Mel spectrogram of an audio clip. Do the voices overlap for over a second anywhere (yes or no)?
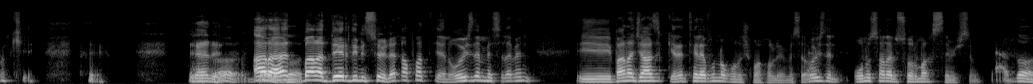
yes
